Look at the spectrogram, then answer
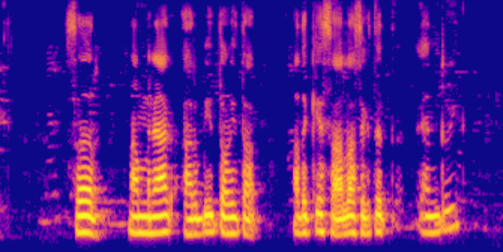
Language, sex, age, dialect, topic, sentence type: Kannada, male, 18-24, Dharwad Kannada, banking, question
